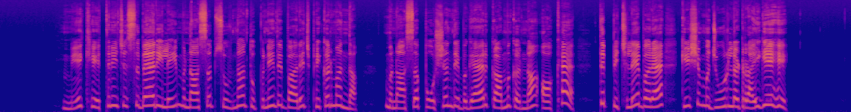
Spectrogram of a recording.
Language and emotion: Dogri, fearful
